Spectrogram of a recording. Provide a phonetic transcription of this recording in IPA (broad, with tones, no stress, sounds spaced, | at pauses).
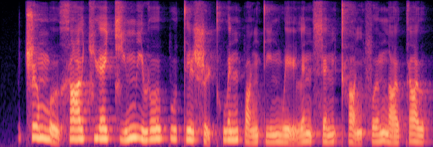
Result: ʈ͡ʂ ɤ˥ m o̰˨˩ ʊ̯ x ɑ˥ ʊ̯ t͡ɕ ɥ ɛ˥ t͡ɕ i˧˥ m i˥˩ ɻ o˥ ʊ̯ p u˥˧ t̪ i˥˩ ʂ ɻ̩˨˩ kʰ w ə˥ n p ɑ˧˥ ŋ t̪ i˧˥ n̪ w ḛ˨˩ ɪ̯ l ə˥˩ n s ə˧˥ n kʰ ɑ̰˨˩ ŋ f ɤ˧˥ n̪ ɑ˧˥ ʊ̯ k ɑ˧ ʊ̯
